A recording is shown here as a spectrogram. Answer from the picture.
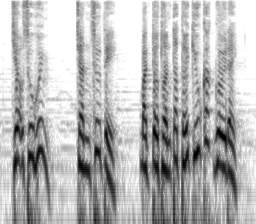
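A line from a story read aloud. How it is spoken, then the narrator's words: Loud bravado shout. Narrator (Vietnamese): hắn cảm thấy sẽ có kẻ cho rằng mình sợ, nên lập tức hét lớn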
